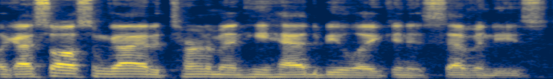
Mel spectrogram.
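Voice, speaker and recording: The man's voice sits at fairly low pitch with a bright, sharp tone. He talks very fast with fairly even intonation. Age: 30s. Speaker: armored combat fighter. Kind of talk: casual chat.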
